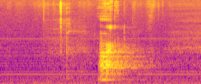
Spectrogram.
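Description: A dog barks once, a single short bark about halfway through.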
